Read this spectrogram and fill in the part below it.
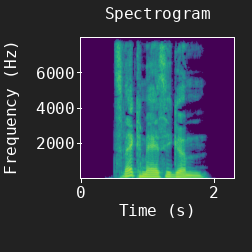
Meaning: strong dative masculine/neuter singular of zweckmäßig
- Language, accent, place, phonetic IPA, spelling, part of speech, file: German, Germany, Berlin, [ˈt͡svɛkˌmɛːsɪɡəm], zweckmäßigem, adjective, De-zweckmäßigem.ogg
